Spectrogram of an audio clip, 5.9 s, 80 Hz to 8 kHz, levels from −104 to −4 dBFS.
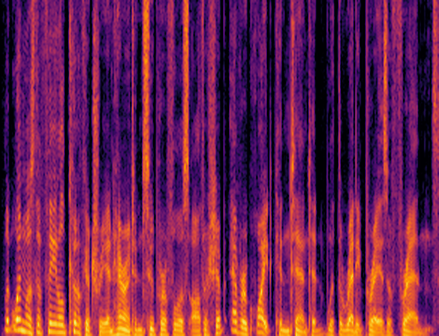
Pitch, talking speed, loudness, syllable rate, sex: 125 Hz, 195 wpm, -20 LUFS, 6.1 syllables/s, male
